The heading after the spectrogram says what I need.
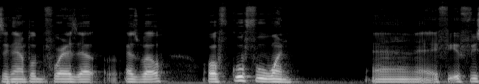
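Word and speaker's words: كفوا: So you should say it like walam yakul lahu kufuwan ahad, kufuwan, like this.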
